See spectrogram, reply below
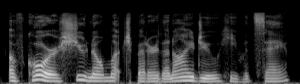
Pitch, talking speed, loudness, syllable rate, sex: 155 Hz, 240 wpm, -20 LUFS, 5.2 syllables/s, female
